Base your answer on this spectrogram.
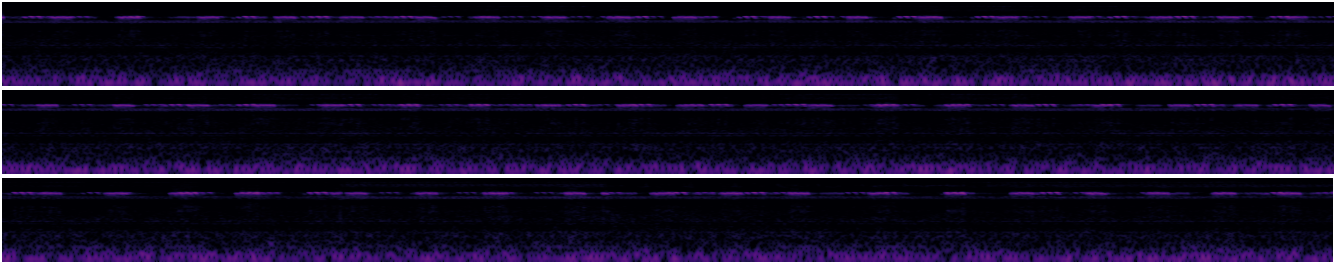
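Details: Steady high chirps from grass insects, pulsing close to three per second without a break across the whole stretch, layered over a thin constant ringing and a quiet low rumble.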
